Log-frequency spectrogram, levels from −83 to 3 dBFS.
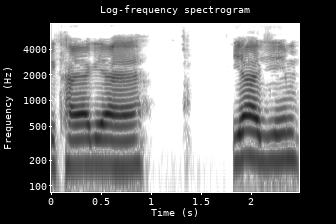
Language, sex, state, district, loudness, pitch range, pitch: Hindi, male, Bihar, Darbhanga, -14 LUFS, 175-200 Hz, 175 Hz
